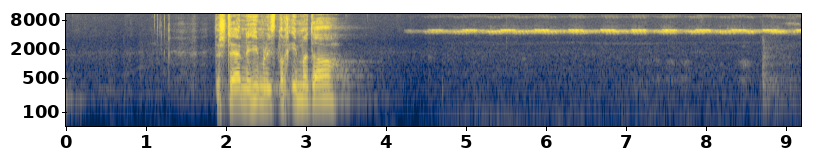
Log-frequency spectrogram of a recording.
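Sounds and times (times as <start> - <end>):
speech: 1.9 - 3.5
crickets chirping at night in a high-pitched trill: 4.0 - 9.1.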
